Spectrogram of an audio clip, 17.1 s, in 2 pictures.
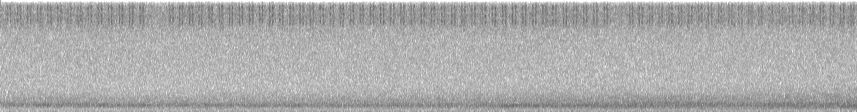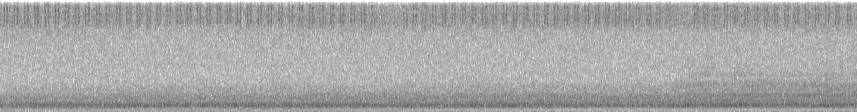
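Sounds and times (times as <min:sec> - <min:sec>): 
crickets chirping over an evening meadow: 0:00.0 - 0:17.1
faint light wind: 0:00.0 - 0:17.1
road traffic rumble and hiss: 0:07.1 - 0:17.1.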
